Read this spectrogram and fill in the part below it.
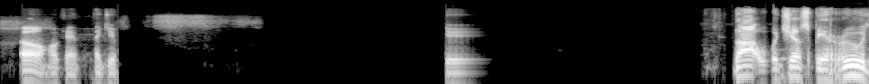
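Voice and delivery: put-on horrible Scottish accent. Thanking another player during a game: horrible Scottish accent. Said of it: "horrible Scottish accent".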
